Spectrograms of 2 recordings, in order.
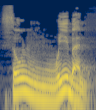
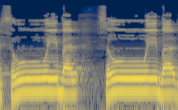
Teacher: Kita tekan wawunya di sini, waw tasydid kita nabr.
